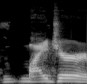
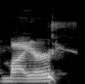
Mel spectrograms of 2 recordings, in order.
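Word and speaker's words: Meijer: I think I called it like Major or Major. If you put a J in it, I'm going to pronounce the letter. All right, Meyer.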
